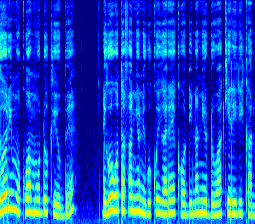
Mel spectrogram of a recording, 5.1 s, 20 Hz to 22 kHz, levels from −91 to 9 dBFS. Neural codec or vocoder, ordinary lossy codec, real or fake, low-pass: none; none; real; none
